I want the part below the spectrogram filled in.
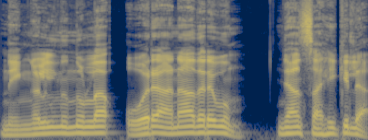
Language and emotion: Malayalam, angry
